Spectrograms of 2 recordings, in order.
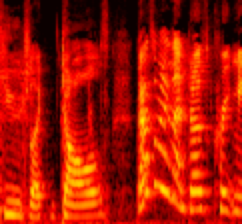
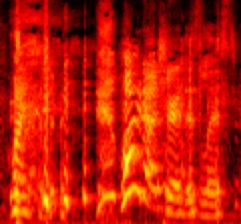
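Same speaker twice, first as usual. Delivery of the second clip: breaking into laughter while talking; giggling; 6 semitones higher, 3 dB louder than usual. Real, not acted. Host justifying sharing a list to co-host, giggling. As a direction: laugh through the words, stretching them out.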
